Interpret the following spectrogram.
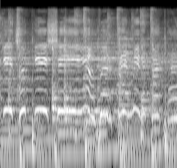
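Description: A woman singing live into a microphone with a band behind her, her voice sliding and bending between held notes over the accompaniment.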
